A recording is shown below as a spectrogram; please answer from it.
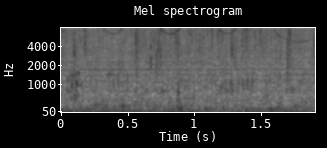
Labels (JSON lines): {"label": "biophony, dolphin", "recorder": "SoundTrap 500"}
